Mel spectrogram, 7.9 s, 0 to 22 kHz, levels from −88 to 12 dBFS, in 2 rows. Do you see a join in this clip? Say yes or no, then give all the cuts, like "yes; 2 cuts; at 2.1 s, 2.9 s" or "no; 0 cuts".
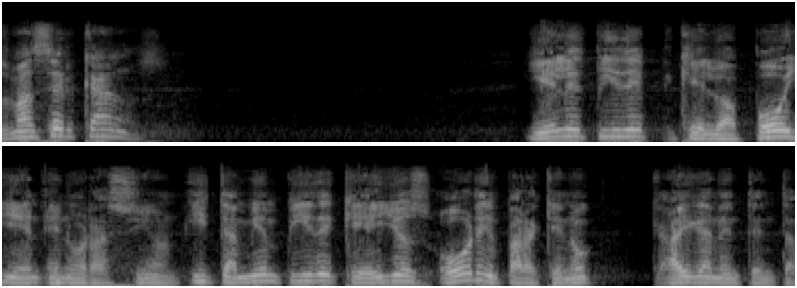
yes; 1 cut; at 3.3 s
